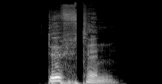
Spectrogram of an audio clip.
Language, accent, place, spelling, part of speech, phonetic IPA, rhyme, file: German, Germany, Berlin, Düften, noun, [ˈdʏftn̩], -ʏftn̩, De-Düften.ogg
- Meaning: dative plural of Duft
